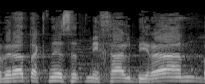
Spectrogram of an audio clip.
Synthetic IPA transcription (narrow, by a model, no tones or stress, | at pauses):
viɾat̪akneset̪miχalbiɾanb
